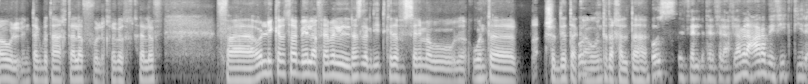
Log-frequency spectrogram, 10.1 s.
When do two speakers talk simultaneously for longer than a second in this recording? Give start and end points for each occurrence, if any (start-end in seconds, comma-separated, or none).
none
